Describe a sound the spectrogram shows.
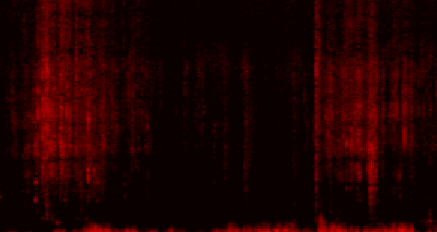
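Water pours from a jug and splashes onto the ground.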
